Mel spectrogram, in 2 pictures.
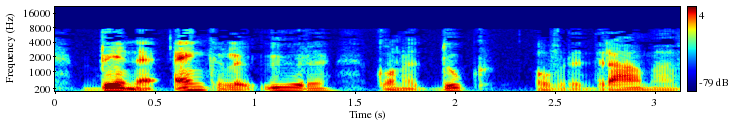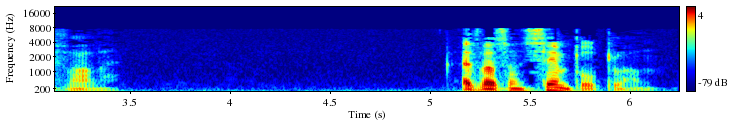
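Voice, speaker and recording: Reading a crime novel aloud in scripted storytelling fashion, this male audiobook narrator has a low, husky voice with a slight brightness. The audio is dull and has a roomy quality.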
